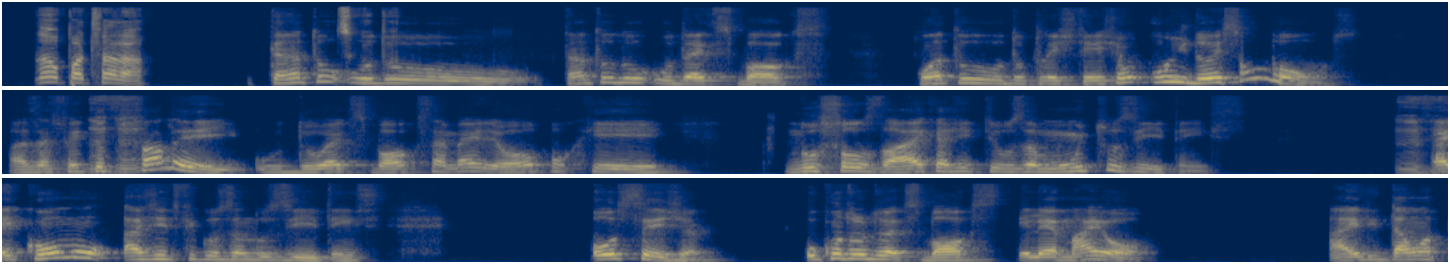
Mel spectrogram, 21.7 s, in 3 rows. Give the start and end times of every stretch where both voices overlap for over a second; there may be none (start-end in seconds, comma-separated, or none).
none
